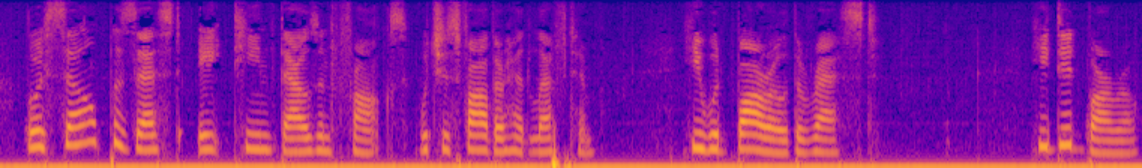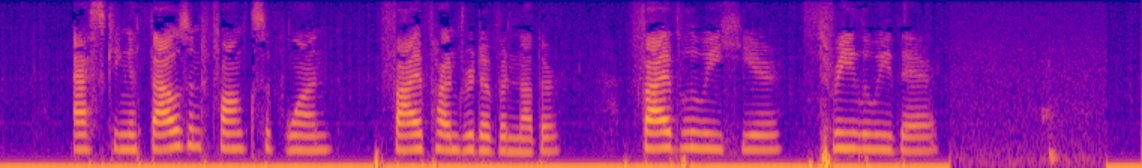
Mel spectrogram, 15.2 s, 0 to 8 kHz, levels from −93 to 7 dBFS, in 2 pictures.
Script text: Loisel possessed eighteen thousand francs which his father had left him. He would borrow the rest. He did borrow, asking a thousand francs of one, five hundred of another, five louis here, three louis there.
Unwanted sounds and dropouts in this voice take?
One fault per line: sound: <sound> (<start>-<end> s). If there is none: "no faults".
sound: cough (14.6-14.9 s)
